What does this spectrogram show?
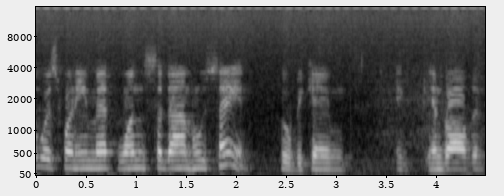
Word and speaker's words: Saddam: Well, George was always a business partner of Saddam, and he claimed he didn't know him, so he deliberately, when he was on camera, he always mispronounced his name. He always called him Sodom, as though he were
